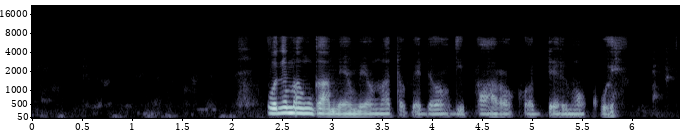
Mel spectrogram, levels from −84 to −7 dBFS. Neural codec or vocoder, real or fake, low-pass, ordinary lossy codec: codec, 16 kHz, 1 kbps, FunCodec, trained on Chinese and English, 50 frames a second; fake; 7.2 kHz; none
